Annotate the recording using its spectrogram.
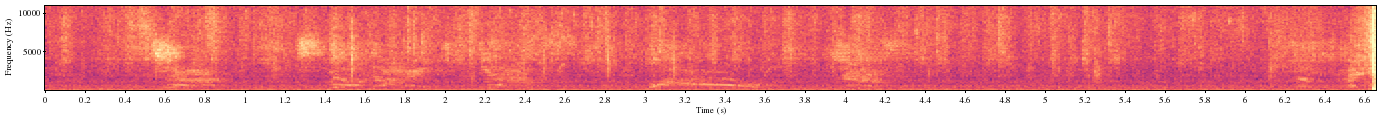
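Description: Cards and plastic wrapping rustle and crinkle in gloved hands.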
